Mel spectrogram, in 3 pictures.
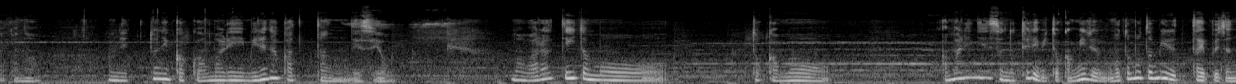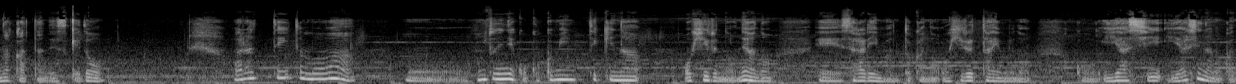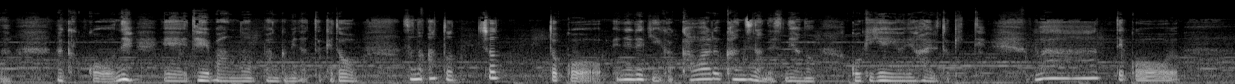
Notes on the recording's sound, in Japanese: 外の音が様々入ってしまっています お聞き苦しい所がありましたらすみません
